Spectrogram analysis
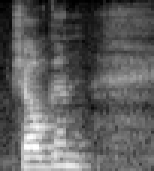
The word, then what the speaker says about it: Chogan: a point of information Shogun Cho c-h-o-g-a-n as pronunciation Shogun is the Native American name for a black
